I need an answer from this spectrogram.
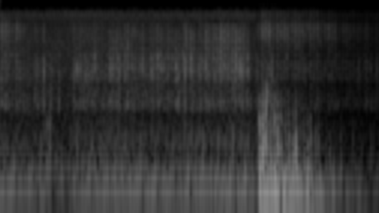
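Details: House cat giving a low, soft purr for about two and a half seconds before a sudden loud rustling bump covers it, then the purr fades.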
